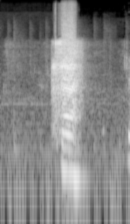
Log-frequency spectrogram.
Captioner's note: deinonychus mating sound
